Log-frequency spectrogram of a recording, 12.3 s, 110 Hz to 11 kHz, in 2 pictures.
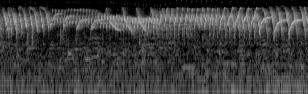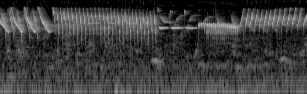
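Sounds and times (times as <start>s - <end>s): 
champion canary song: 0.0s - 12.2s.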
